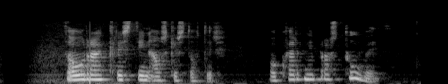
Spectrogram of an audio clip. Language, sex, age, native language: Icelandic, female, 30-39, Icelandic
